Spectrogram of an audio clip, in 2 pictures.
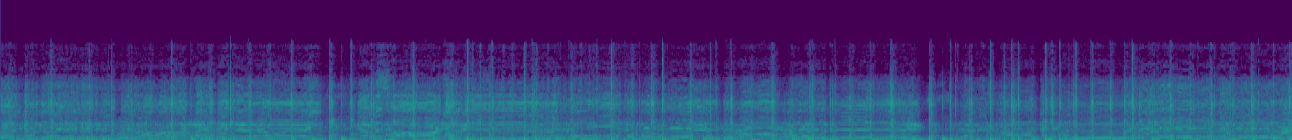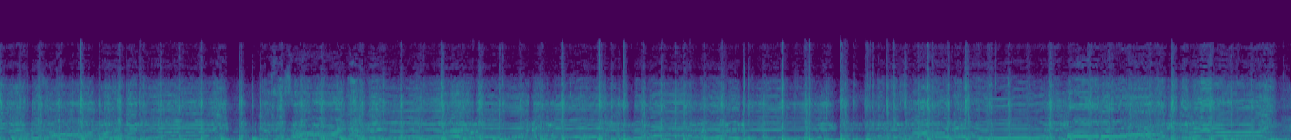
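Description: A woman singing into a microphone in long, held, wavering notes over steady drumming.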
